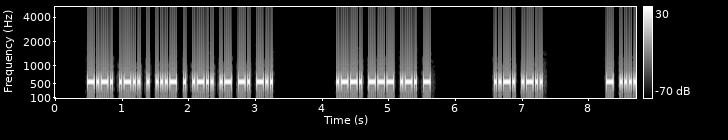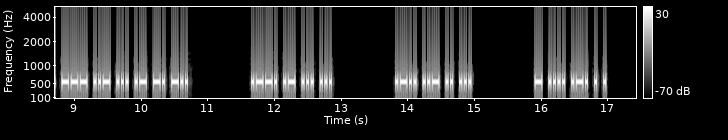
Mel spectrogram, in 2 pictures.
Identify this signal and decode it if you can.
Morse code, heard as a keyed tone, about 34 wpm, 550 Hz. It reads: CLEVELAND PORT FL THOUSAND PASS LUIS THREE
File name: Ultimate Word List / 35WPM Ultimate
